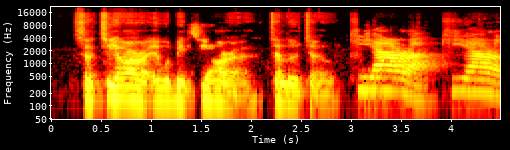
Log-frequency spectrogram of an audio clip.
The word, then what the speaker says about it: Chiara: I am from an Italian background, so it's a K sound. It's Chiara Talluto. Chiara.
